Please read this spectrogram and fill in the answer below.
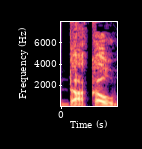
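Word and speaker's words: Dachau: দীপাঞ্জন শুধু তার মধ্যে ইংরেজিতে লেখাই পড়তে পারল, ডাকাও concentration camp Memorial site. Professor জুয়ান বললেন, DACHU, এই শব্দটার মধ্যে এইচ উজ্জ থাকে, জার্মান ভাষায় এর শব্দটা উচ্চারণ করে ডাকাও বলে।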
